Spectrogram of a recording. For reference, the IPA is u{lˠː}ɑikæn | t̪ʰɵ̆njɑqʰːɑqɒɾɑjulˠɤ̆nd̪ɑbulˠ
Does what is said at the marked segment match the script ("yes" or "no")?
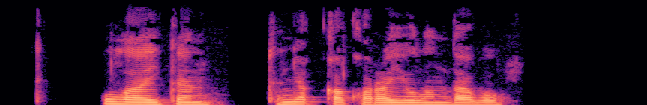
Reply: no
